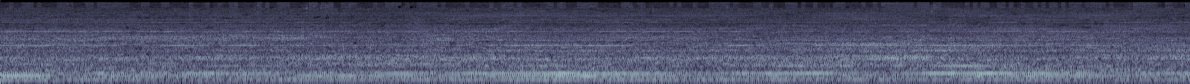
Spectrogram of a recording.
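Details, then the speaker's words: Hoover vacuum: loud but steady whoosh with a constant motor tone and no knocking or grinding. It works normally and nothing is broken, just very noisy. "great machine just too loud for my liking because to me if I'm going to use a loud machine that has a Hoover logo on it might as well choose an elite at that point"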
